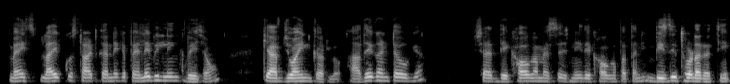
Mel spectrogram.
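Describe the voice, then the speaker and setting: A man's voice: on the high side, creaky. Confrontational man ranting on a live stream. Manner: confrontational, repetitive, addressing viewers directly. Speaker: livestreamer.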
